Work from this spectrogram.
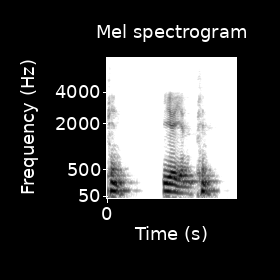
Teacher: ഒരു ആസ്പിറേറ്റഡ് സൗണ്ടാണ് ഇത് വാക്കിൽ വരുമ്പോൾ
